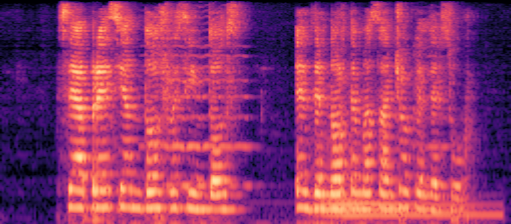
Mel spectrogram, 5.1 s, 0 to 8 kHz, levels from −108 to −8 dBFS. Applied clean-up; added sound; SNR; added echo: none; Bowed string instrument; 13 dB; reverberation time 0.3 s.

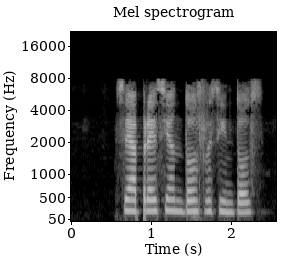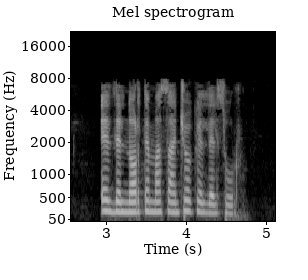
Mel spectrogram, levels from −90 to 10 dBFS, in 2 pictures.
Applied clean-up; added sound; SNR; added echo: none; none; none; none.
